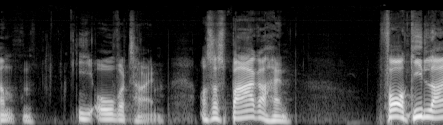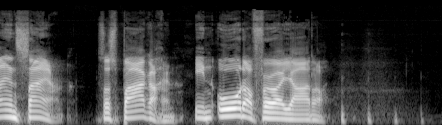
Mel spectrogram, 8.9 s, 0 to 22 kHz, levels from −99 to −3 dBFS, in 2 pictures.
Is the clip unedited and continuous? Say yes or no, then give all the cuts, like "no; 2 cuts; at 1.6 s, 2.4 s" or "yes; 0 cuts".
yes; 0 cuts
